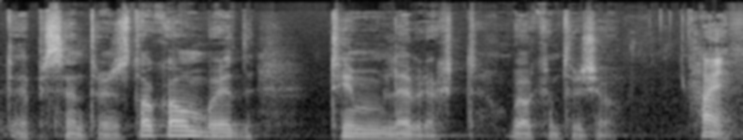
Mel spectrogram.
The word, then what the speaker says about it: Leberecht: And is the pronunciation Leberecht? Perfect. Yeah. It means live right, do the right thing.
